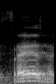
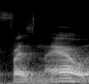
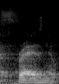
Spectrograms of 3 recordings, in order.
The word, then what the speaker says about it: Fresnel: aqui chamado fresnel tá Eu chamo ele de Fresno Aquino em defesa a pronúncia correta não é essa fresnel é uma coisa assim mas é muito complicado falar eu prefiro chamada de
